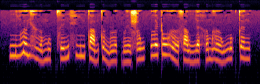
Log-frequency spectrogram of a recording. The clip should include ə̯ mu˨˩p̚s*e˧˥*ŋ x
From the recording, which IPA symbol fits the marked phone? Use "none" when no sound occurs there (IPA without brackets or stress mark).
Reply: e˧˥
